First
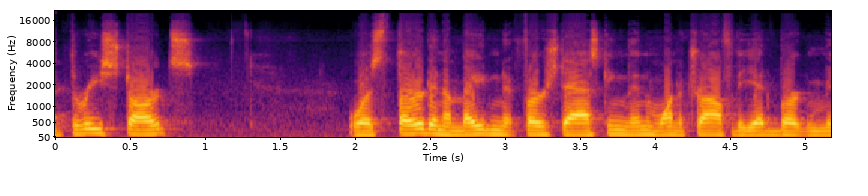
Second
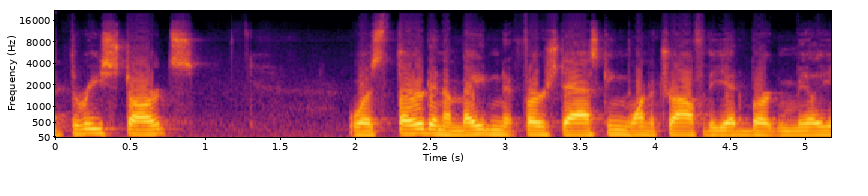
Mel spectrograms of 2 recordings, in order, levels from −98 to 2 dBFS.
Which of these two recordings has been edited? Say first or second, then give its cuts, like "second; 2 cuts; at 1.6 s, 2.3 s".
second; 1 cut; at 3.8 s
